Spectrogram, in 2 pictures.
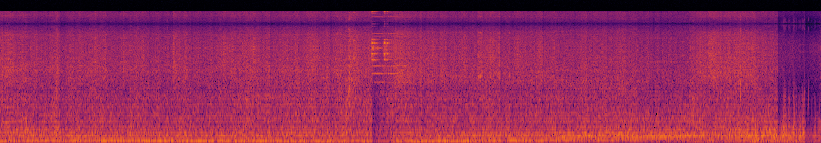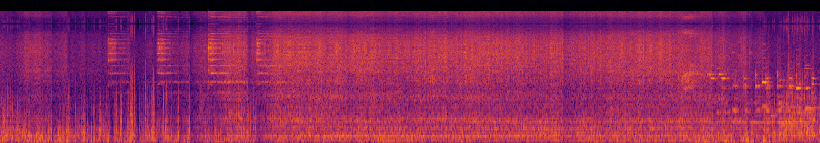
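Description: Toronto PCC streetcar running along its track: a steady rumble of motors and wheels on the rails, heard from inside the car for the first half.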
